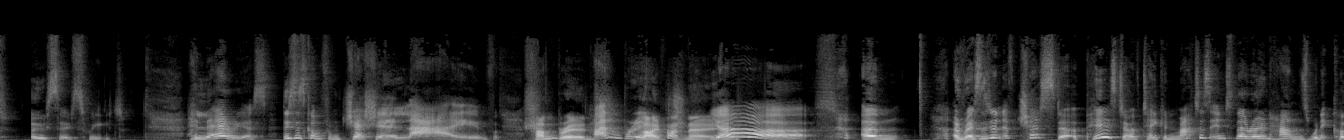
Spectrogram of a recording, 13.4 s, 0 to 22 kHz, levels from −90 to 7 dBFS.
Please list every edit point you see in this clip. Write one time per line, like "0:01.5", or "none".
0:05.2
